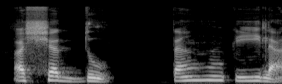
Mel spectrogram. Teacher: نون پہ اخفاء حقیقی، کی پہ یا مدہ اور لا پہ کیا ہے وقف بالابدال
